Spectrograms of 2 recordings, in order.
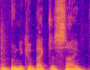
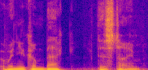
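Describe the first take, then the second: First: It is said in an ordinary speaking voice. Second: It is said in a deep, smooth radio voice.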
